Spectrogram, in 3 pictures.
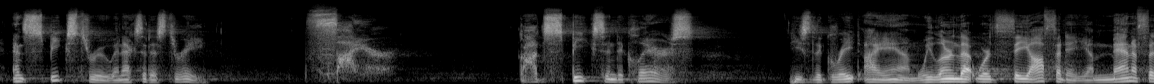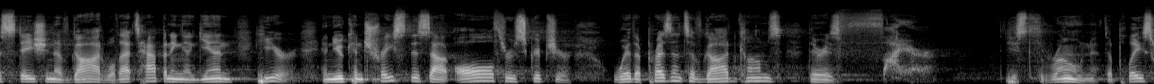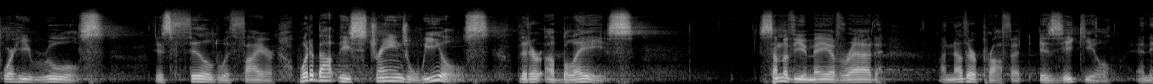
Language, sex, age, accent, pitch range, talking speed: English, male, 40-59, American, 115-150 Hz, 135 wpm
